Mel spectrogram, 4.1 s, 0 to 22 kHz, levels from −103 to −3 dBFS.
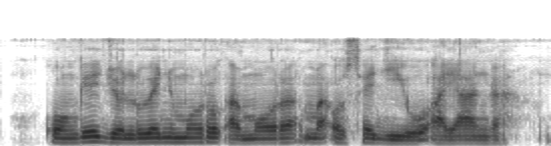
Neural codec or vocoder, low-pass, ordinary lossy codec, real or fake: codec, 16 kHz, 4.8 kbps, FACodec; 7.2 kHz; none; fake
